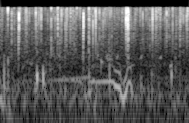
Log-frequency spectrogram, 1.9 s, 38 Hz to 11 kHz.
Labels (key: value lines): label: biophony, cascading saw
recorder: SoundTrap 600 or HydroMoth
